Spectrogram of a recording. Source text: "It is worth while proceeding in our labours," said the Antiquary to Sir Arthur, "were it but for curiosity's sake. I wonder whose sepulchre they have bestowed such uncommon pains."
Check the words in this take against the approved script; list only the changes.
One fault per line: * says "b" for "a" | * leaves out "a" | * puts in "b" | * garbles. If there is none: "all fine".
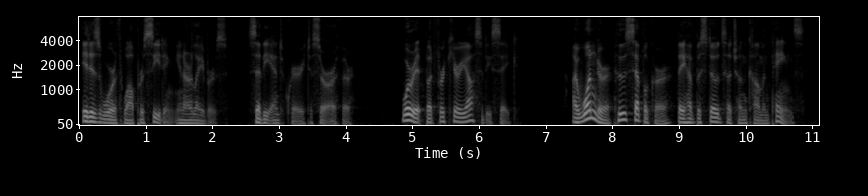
all fine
